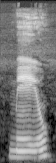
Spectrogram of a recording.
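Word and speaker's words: Mayo: So this is ஹவ் you pronounce டோனெகால், Kalve, மேயோ, ஸ்லைகோ.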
